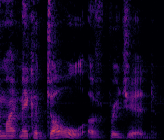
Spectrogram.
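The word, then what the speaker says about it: Brigid: make a doll of bridgid which I think they pronounce as like a breog um which gets paraded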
